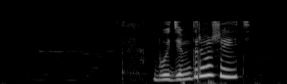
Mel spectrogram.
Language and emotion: Russian, positive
